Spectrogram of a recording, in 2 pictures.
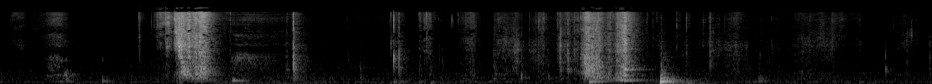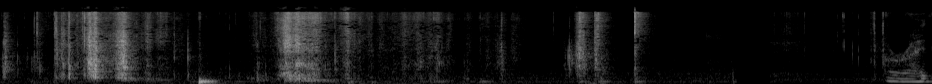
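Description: Tape being torn and pulled off a roll to wrap a 4S 16V battery pack with a BMS, close-up bursts of ripping and crinkling repeating irregularly over many seconds, with quiet handling noises between.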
